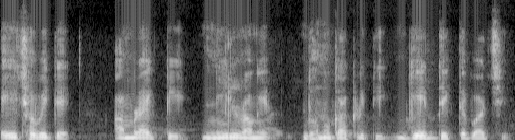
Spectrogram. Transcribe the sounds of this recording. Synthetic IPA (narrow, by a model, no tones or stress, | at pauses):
ejt͡ɕʰobit̪e | amɾaek̚ʈinilɾɔŋeɾ | d̪ʱonukakɾit̪iɡeʈ̚d̪ek̚ʰt̪epaɾt͡ɕʰi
